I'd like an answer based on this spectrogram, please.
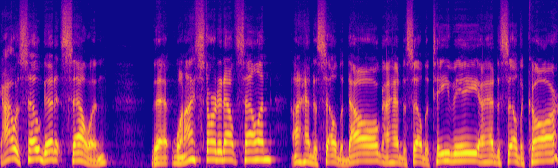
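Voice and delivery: high Southern salesman drawl. Quoting a favorite line from Zig Ziglar: Zig Ziglar impression, Southern drawl. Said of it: "I'll try to do my best Zig Ziglar impression".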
